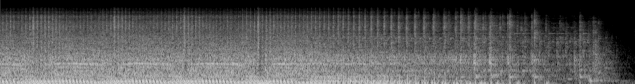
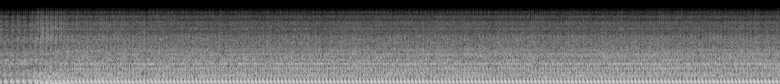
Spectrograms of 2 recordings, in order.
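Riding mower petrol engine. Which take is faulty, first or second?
first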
